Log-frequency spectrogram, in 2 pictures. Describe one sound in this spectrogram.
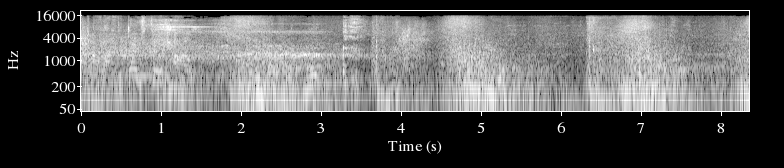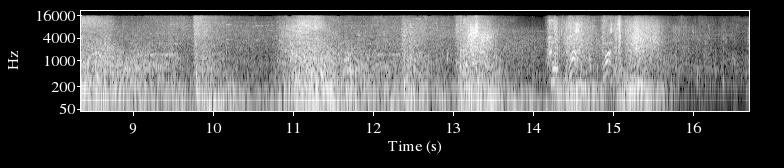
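Wind rushes past in loud, repeated gusts.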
